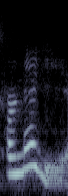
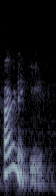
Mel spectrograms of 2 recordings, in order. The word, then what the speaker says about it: Carnegie: Morgan, you know, Andrew Carnegie, which I recently learned is supposed to be pronounced Carnegie and not Carnegie, if you are interested. I guess it's a Scottish thing.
